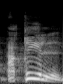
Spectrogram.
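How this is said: The middle consonant is a deep q sound.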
